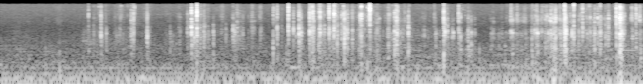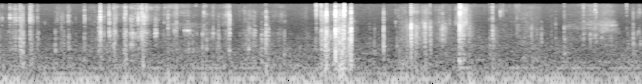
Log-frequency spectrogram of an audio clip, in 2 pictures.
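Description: Close-miked eating sounds: a person chewing and biting into a piece of tempura, a run of crackly, crinkly clicks, loudest a little after twelve seconds.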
